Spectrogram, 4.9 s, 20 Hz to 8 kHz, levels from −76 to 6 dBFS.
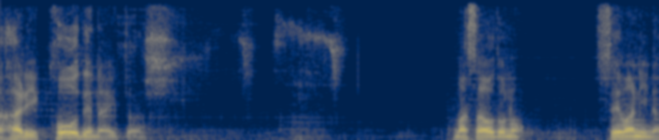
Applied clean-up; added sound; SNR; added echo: neural separator model SepFormer DNS4.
